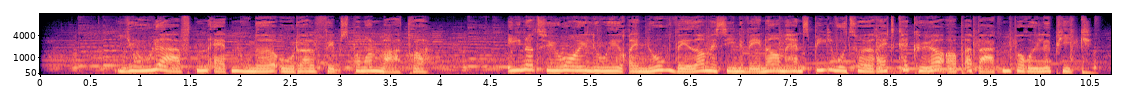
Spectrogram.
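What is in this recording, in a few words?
Danish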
